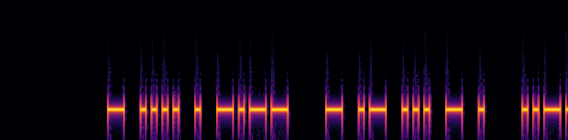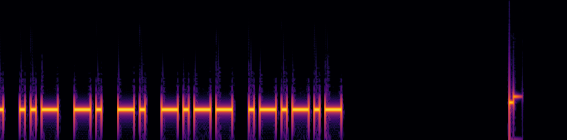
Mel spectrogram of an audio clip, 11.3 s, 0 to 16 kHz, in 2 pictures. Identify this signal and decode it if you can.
Morse code, heard as a keyed tone, about 22 wpm, 700 Hz. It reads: THEY TASTE FUNNY.
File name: All-Age Appropriate Jokes - 22wpm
